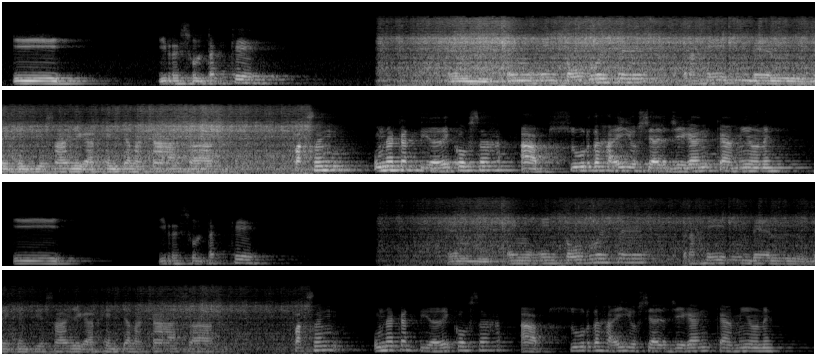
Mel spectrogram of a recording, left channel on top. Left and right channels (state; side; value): quieter; right; 12.5 dB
